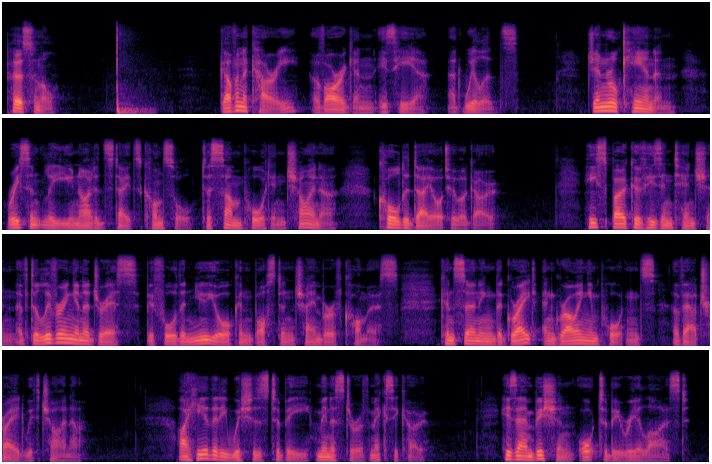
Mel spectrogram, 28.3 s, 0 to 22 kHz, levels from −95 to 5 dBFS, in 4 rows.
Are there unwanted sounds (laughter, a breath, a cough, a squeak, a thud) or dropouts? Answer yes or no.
yes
